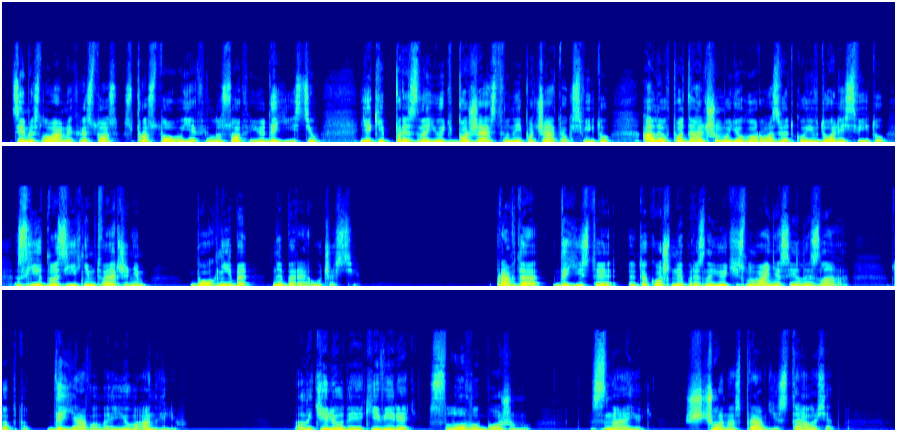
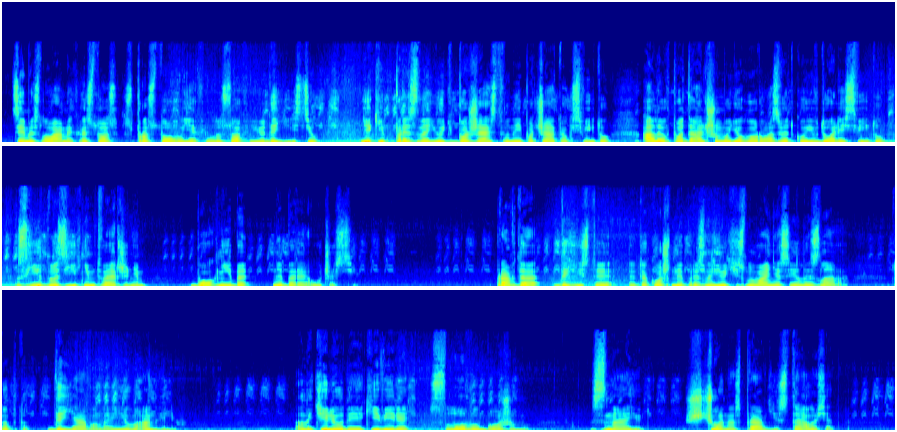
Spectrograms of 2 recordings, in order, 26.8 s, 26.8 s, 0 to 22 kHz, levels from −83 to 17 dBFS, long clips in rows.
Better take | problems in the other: first | wind noise on the microphone; occasional gusts; 20 dB below the speech

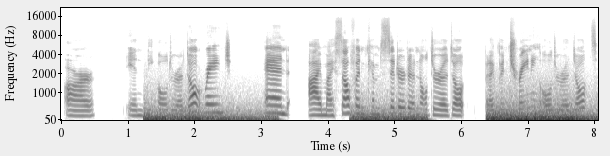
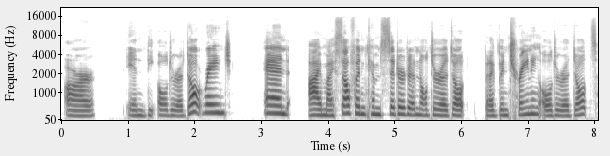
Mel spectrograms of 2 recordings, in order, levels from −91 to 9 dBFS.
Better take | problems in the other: second | wind noise on the microphone; heavy; from 1 to 3.5 s, from 4.5 to 5.5 s and from 6.5 s on; 4 dB below the speech

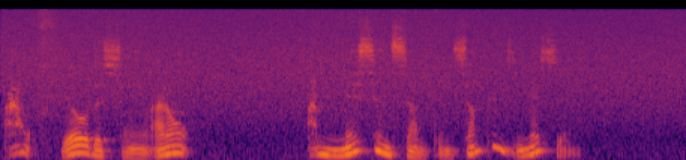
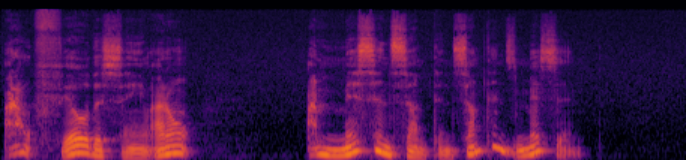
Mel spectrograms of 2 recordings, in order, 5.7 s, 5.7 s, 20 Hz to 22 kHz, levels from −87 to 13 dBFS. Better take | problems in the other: second | hiss; loud; throughout; 6 dB below the speech; faint in the second

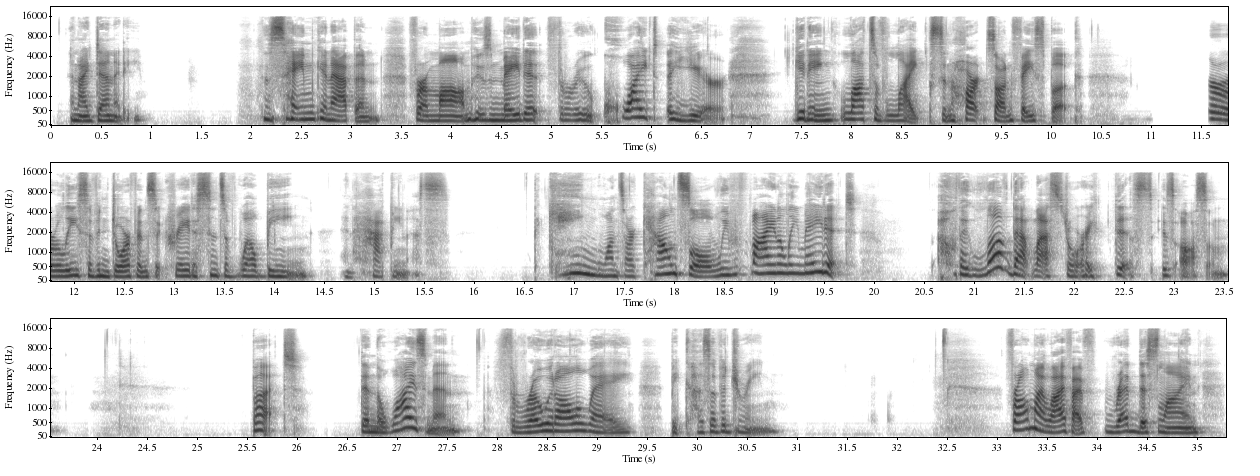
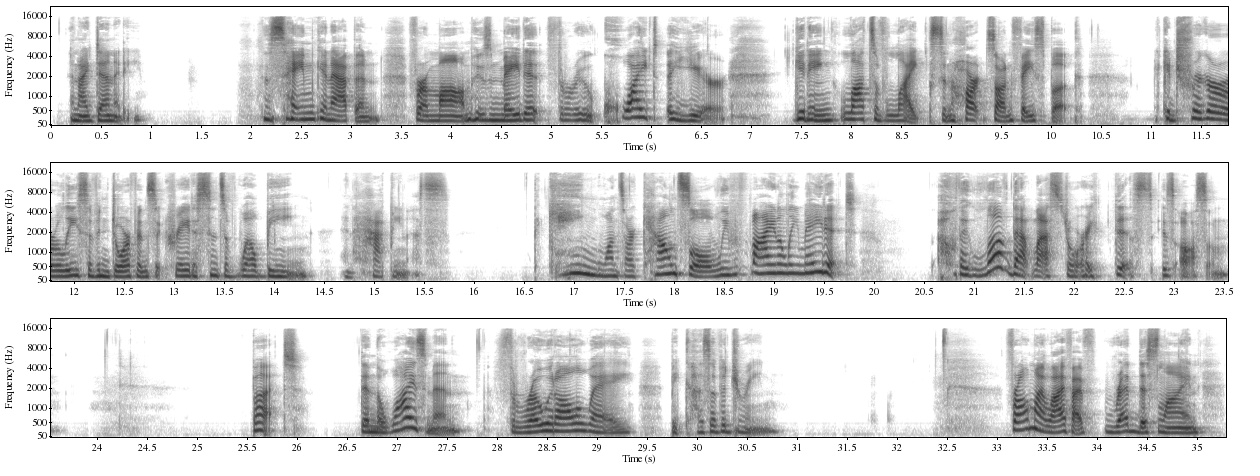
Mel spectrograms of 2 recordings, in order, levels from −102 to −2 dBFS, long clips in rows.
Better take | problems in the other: second | audio cutting out; at 11 s for 0.5 s

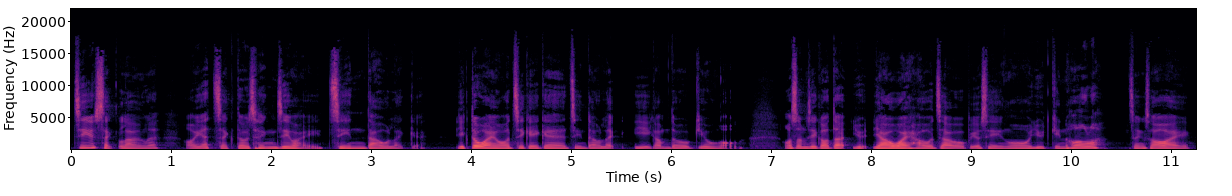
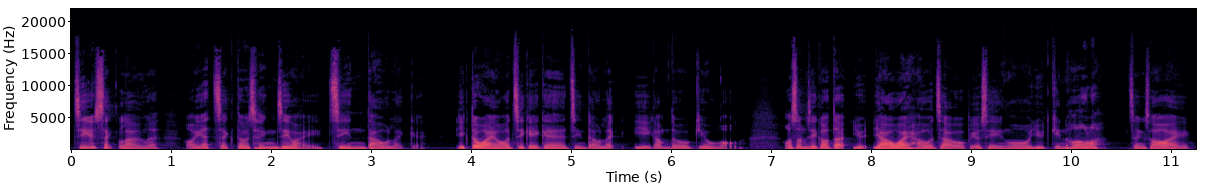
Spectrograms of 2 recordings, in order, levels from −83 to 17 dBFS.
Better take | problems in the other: neither | none

